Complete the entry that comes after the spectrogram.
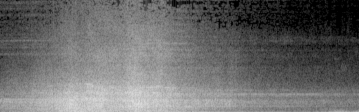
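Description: Express passenger train passing at speed: a rush of wheel and air noise that swells over about two seconds, peaks about three seconds in, then fades away by about five seconds in.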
